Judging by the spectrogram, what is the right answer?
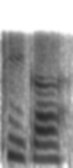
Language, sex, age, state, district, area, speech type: Punjabi, female, 18-30, Punjab, Muktsar, rural, conversation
